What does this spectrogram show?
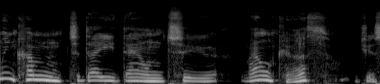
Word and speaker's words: Malkuth: And in this case, Tau is at the end, so it's pronounced Malkuth.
